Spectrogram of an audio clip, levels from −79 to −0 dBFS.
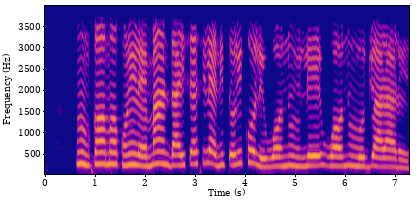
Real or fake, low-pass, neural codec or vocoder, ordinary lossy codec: real; 3.6 kHz; none; none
